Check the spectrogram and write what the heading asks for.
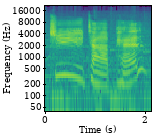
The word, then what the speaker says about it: tu t'appelles: Tu t'appelles. The S is silent.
